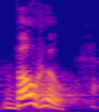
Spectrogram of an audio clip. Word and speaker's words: bohu: Okay, so we hear that, and it doesn't really resonate with us, but do you know how to pronounce the word for void? It's pronounced bohu.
